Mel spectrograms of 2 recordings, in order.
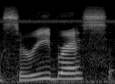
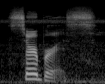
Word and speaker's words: Cerberus: uh lastly the uh lines i kept calling cerebros they are cerberus so i did pronounce that wrong i'm correcting it here so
